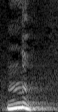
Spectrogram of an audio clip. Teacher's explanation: коли ми вимовляємо н язичок до верху до зубок ставимо і спробуємо його співати але він не співається це приголосний звук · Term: приголосний звук н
